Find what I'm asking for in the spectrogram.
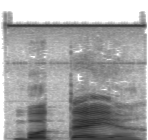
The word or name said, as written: botella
